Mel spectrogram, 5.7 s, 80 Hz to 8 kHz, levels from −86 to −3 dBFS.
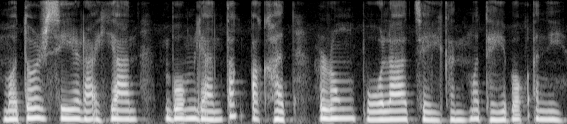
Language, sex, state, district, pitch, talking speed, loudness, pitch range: Mizo, female, Mizoram, Aizawl, 200 Hz, 170 wpm, -15 LUFS, 190-215 Hz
